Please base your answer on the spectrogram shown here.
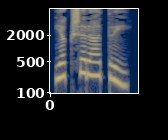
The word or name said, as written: ಯಕ್ಷರಾತ್ರಿ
